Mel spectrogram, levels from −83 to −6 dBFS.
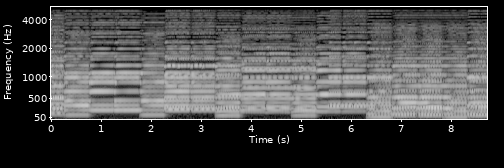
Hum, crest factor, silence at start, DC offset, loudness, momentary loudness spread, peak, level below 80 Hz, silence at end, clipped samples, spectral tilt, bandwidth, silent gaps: none; 12 dB; 0 s; under 0.1%; -24 LUFS; 3 LU; -12 dBFS; -46 dBFS; 0 s; under 0.1%; -7.5 dB/octave; 5.2 kHz; none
